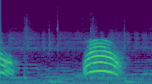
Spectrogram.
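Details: Eurasian lynx in heat calling; males and females call throughout March, calling repeatedly to find each other across very large territories. A single loud, arched wail rises then falls over about half a second, preceded by a fainter short cry.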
